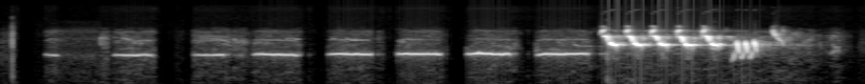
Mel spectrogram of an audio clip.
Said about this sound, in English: So those are the nightingales or los ruiseñores uh, that are mentioned in the song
